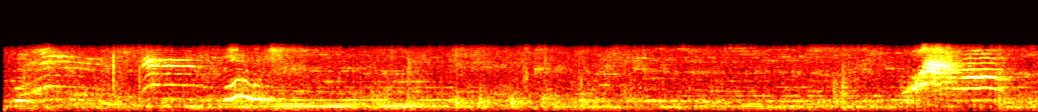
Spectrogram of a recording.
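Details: Angry female cat growling with long harmonic-rich wails and low rumbles, closing with a sharp rising yowl near the end.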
